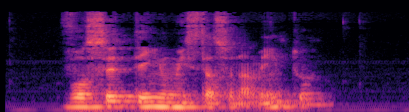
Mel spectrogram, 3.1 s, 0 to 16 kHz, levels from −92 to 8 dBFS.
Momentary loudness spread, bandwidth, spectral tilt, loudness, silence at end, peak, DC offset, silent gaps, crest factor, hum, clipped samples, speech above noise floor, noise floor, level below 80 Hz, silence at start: 14 LU; 11.5 kHz; -6 dB/octave; -18 LUFS; 0.6 s; -2 dBFS; under 0.1%; none; 16 dB; none; under 0.1%; 40 dB; -57 dBFS; -46 dBFS; 0.5 s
